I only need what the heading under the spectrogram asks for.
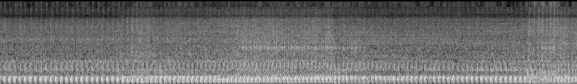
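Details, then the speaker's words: Cub Cadet 86 single-cylinder engine after 10–15 minutes running with the starter-generator belt disconnected: steady fast idle, even thump, no squeal or rattle; owner suspects the earlier noise came from starter-generator bushings or bearings. "it's been running for I don't know 10 or 15 minutes or so with the starter generator belt disconnected and it hasn't made that sound again since"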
